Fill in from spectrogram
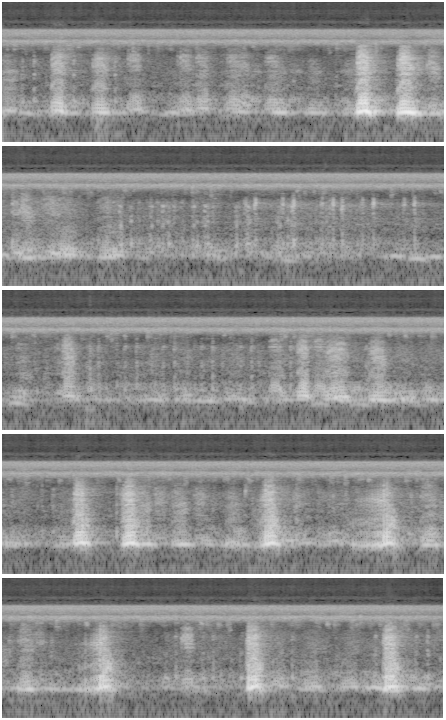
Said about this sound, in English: We leave you this week deep in a southern swamp. Pig frogs make the loudest grunts in this pond in the Okefenokee National Wildlife Refuge in Georgia.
